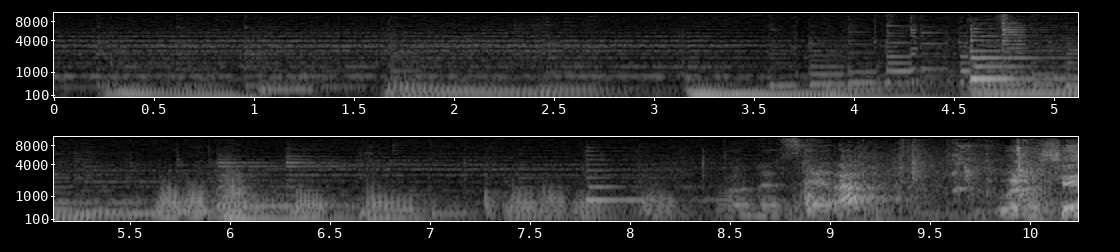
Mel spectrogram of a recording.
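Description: A dog barks and whimpers in a series of yips and whines, mixed with voices and a busy tonal background, rising to a denser, louder burst near the end.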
